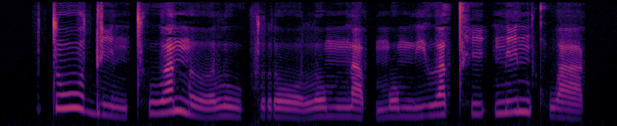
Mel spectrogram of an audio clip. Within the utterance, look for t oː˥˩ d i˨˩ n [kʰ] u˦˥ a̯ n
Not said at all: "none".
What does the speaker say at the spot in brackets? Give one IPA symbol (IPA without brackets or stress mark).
tʰ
